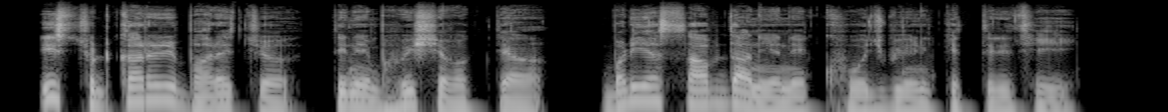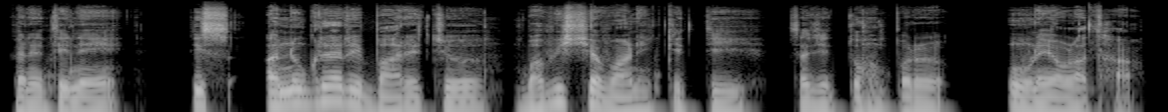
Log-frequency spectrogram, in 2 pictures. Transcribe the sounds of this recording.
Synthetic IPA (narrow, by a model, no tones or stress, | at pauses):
ɪst͡ʃʰʊʈkaːɾeɾebaːɾet͡ʃət̪ɪnẽbʱɐʋɪʃjəʋɐk̚t̪jã | bɐɽijasaːbd̪ʱaːnɪjãnekʰoːd͡ʒbiːɽ̃kɪt̪iɾit̪ʰi | kɐnet̪̬ɪnẽ | t̪ɪsɐnʊɡɾaɾebaːɾet͡ʃəbʱɐʋɪʃjəʋaːɽ̃ikɪt̪isɛd͡ʒet̪ʊɦãpɐɾ | ʊːɽ̃eoːɭat̪ʰa̰ː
